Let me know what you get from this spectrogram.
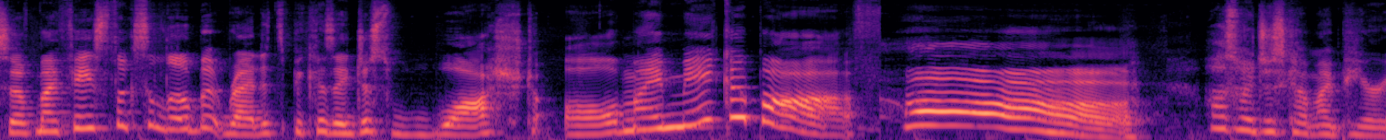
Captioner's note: exclaims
